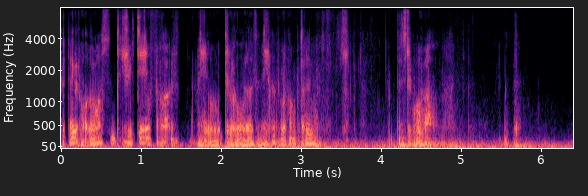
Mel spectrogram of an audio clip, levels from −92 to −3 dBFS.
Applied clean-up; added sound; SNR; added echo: neural diffusion model UNIVERSE++.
